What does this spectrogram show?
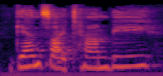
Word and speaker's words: Gansai Tambi: tambi oh my gosh i always mispronounce that gansai tambi watercolors i want it to rhyme i think that's a thing i feel like it should rhyme but it doesn't rhyme um because there's such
